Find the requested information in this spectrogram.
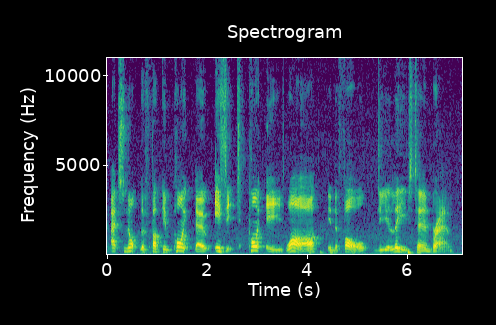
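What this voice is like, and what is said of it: Put-on King George III accent. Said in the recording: “once again changed his accent ... Like King George III.”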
